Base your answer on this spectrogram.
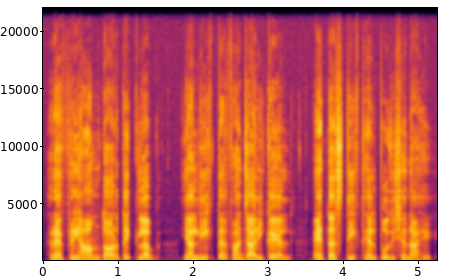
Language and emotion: Sindhi, neutral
